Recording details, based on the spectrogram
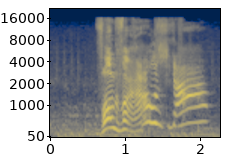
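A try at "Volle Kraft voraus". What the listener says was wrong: Actually, it's not Vol, it's Fall, right? You pronounce it with F.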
